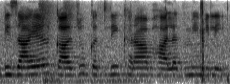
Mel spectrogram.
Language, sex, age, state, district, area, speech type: Urdu, female, 18-30, Bihar, Supaul, rural, read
